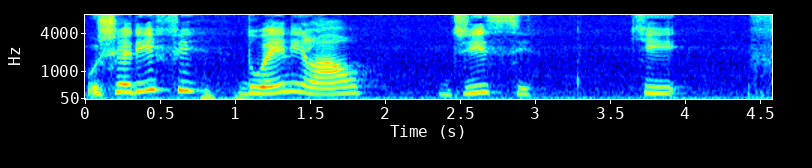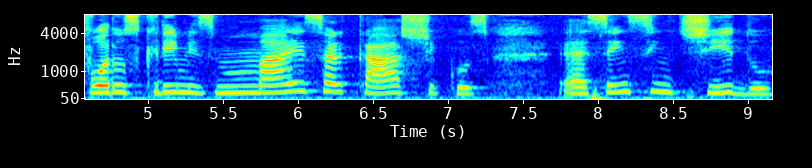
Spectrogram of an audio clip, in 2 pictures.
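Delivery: slow, halting stutter, stumbling over words.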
